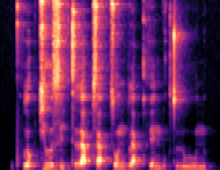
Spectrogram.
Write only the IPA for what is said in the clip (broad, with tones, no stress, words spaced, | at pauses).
pʰlo˥˩k̚t͡ɕɯː˥˩ si˨˩ʔtra˥˩p̚sa˨˩k̚so˧n pla˨˩k̚pʰe˧nbo˨˩k̚truː˨˩n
